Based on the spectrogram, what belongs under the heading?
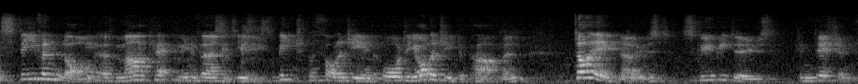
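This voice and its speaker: A man giving an animated, explanatory panel talk at a convention, chuckling now and then. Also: high-pitched, a little hiss or hum. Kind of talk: lecture-style panel talk. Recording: echoey room from a distance.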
